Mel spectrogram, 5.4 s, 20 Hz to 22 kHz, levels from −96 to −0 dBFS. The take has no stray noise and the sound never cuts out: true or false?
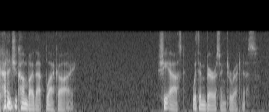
true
